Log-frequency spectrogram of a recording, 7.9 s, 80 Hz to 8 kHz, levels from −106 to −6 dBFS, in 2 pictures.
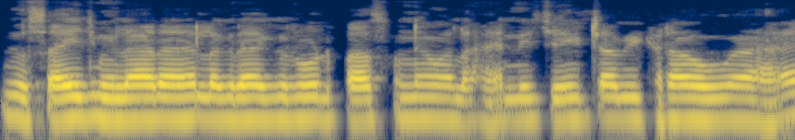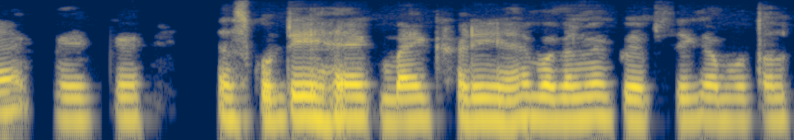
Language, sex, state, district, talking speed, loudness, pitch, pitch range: Hindi, male, Bihar, Purnia, 240 wpm, -18 LUFS, 160 Hz, 155-165 Hz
